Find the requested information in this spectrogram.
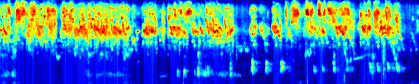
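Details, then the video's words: Budgerigars, a breeding pair, keep up a busy, gritty, high chatter in waves, broken by short pauses and a few lower chirps. "Cute Budgies Chirping Sounds"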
